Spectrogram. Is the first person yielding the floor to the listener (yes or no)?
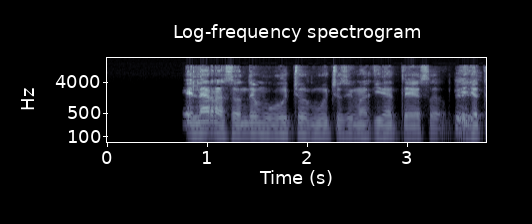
no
